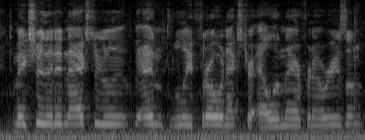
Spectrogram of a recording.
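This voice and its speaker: A man talks as a guest on a casual live-streamed chat, making fun of himself in a light, joking way. His voice sits high and sounds very bright and cutting. His delivery stays playful throughout. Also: monotone, fast, slight background noise. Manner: joking, self-mocking.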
